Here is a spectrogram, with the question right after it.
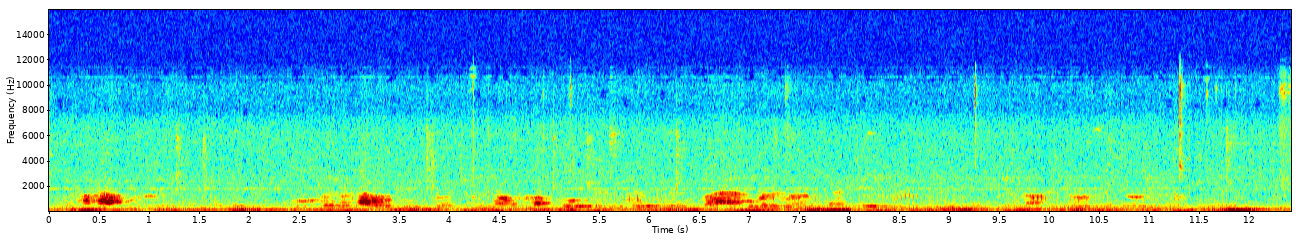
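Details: Rescued homeless kitten giving soft, short mid-pitched mews in scattered bursts every few seconds, over a steady low rumble, likely purring, in a quiet indoor setting.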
